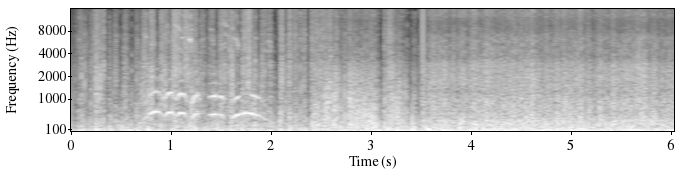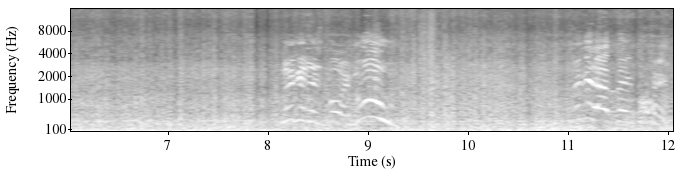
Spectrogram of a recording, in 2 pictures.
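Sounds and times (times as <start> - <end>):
wind buffeting microphone: 0.0 - 12.0
speedboat engines droning: 3.5 - 12.0.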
